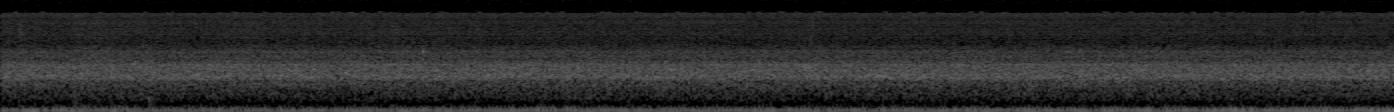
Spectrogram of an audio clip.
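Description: Steady low hiss over a constant low hum, with no distinct knocks or rattles: faint background noise.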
